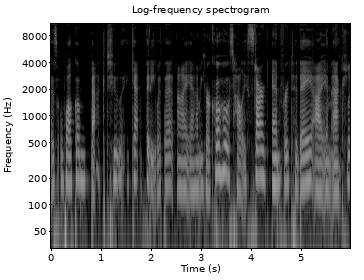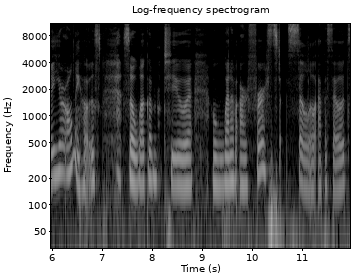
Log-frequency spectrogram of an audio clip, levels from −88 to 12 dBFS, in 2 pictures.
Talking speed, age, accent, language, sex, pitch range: 155 wpm, 30-49, American, English, female, 160-195 Hz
